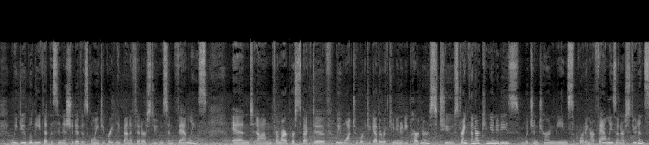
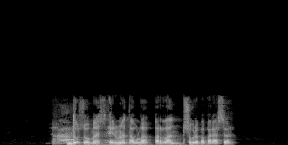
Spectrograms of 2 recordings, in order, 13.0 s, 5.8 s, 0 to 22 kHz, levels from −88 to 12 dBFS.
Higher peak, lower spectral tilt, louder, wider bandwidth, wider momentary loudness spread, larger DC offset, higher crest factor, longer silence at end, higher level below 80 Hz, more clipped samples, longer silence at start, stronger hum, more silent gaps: about the same, -2 dBFS vs 0 dBFS; second, -4.5 dB/octave vs -6 dB/octave; second, -19 LUFS vs -15 LUFS; first, 16 kHz vs 7.6 kHz; second, 5 LU vs 8 LU; neither; about the same, 16 dB vs 16 dB; second, 0 s vs 1.1 s; first, -34 dBFS vs -54 dBFS; neither; second, 0 s vs 1.05 s; neither; neither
